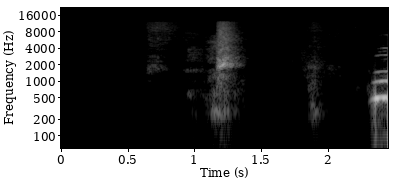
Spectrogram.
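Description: A dog making one short, breathy sound about a second in, with fainter noise just before it.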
